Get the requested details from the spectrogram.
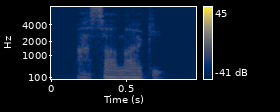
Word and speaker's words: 朝凪: 阿萨纳吉，我特地的学了他日文的发音，他到底是谁呢？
